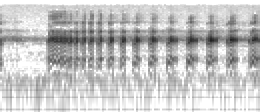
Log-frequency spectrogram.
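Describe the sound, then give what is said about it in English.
A male bird with white wings and a chunky, rusty body gives a loud chuckling call as it flies in a long arc over the tundra across the tops of willows: a rapid, steady series of about fourteen throaty, nasal clucks, alone, with no voices. “Picture those white wings propelling that chunky, rusty body in a long arc over the tundra as he chuckles his way across the tops of the willows.”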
